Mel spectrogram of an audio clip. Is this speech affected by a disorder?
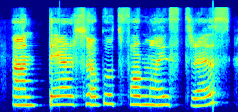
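Yes: acquired ataxia.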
